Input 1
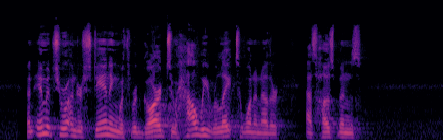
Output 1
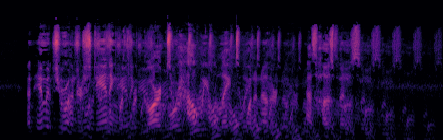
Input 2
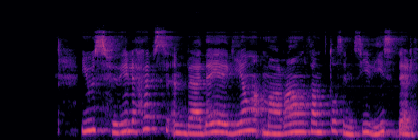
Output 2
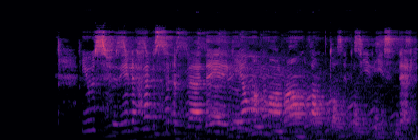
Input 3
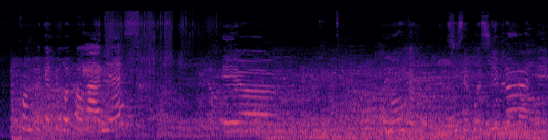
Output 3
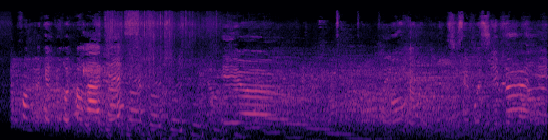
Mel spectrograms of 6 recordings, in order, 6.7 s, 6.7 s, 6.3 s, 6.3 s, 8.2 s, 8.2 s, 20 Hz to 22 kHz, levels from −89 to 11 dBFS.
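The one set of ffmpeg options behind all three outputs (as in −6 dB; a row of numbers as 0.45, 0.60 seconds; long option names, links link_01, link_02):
-filter_complex "[0:a]highpass=frequency=950:width=0.5412,highpass=frequency=950:width=1.3066,equalizer=frequency=12000:width=0.35:gain=12.5,asplit=8[link_01][link_02][link_03][link_04][link_05][link_06][link_07][link_08];[link_02]adelay=312,afreqshift=-140,volume=-12.5dB[link_09];[link_03]adelay=624,afreqshift=-280,volume=-16.9dB[link_10];[link_04]adelay=936,afreqshift=-420,volume=-21.4dB[link_11];[link_05]adelay=1248,afreqshift=-560,volume=-25.8dB[link_12];[link_06]adelay=1560,afreqshift=-700,volume=-30.2dB[link_13];[link_07]adelay=1872,afreqshift=-840,volume=-34.7dB[link_14];[link_08]adelay=2184,afreqshift=-980,volume=-39.1dB[link_15];[link_01][link_09][link_10][link_11][link_12][link_13][link_14][link_15]amix=inputs=8:normalize=0"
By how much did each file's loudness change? 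+4.0, −2.0, −2.0 LU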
